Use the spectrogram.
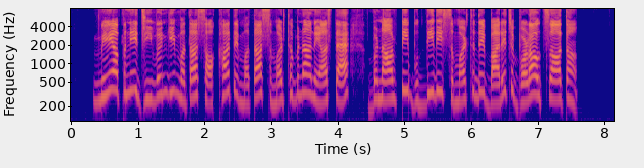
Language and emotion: Dogri, happy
